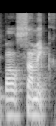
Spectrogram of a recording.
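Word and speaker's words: Balsamiq: be using which is balsamic. I know there's balsamic vinegar. It's pronounced the same way, but it's not spelled the same way.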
